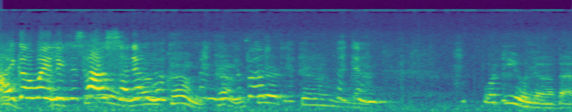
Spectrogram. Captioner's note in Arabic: يغمغم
